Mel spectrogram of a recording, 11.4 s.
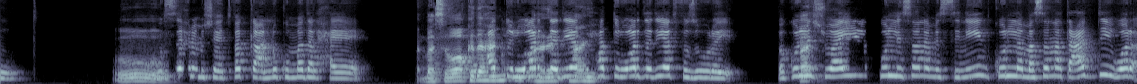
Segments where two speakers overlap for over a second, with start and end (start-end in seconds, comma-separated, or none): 4.7-6.0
